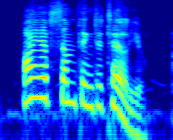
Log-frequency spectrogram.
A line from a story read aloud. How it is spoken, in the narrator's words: cried Lillian with the sound of that impotent rage which wishes that words were brass knuckles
